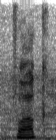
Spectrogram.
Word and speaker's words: PHUQ: They have an album called PHUQ, which is pronounced. Fuck.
